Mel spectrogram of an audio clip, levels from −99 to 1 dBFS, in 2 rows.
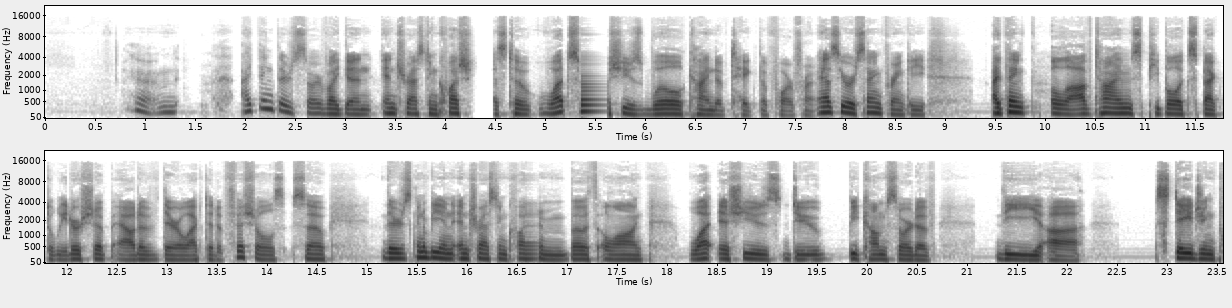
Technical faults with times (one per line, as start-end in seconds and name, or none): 2.76 microphone volume stepped up
4.23-4.49 long network dropout
5.37-5.64 long network dropout
7.66-7.72 short concealed packet loss
10.78-10.84 short concealed packet loss
16.58-16.72 burst of packet loss
21.56-21.63 burst of packet loss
